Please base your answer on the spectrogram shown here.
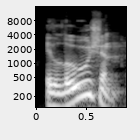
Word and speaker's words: illusion: magician created The Perfect illusion Elion Essa é a terceira palavra aqui que tem uma pronúncia um pouquinho diferente né illusion Observe que esse final Zion não é de fato Zion e sim j j Então esse é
